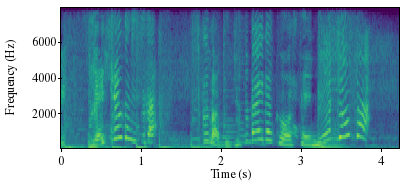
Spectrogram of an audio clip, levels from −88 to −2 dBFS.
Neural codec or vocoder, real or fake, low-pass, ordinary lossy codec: codec, 16 kHz, 2 kbps, X-Codec, HuBERT features, trained on balanced general audio; fake; none; none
